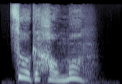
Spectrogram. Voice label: Female Night Elf Greetings; zh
